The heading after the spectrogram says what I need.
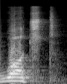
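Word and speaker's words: watched: او تشا شكل واتش، واتش يعني يشاهد، فبقت واتشت واتشت واتشت. الاي مش هتنطق والدي هتنطق تا.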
